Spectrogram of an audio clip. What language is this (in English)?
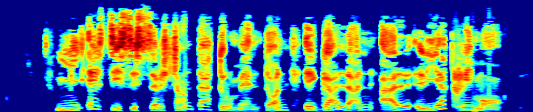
Esperanto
